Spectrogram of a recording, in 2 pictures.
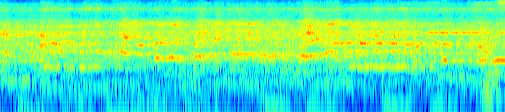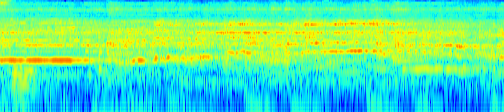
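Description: A woman singing a slow pop ballad live over a backing track, with long held notes, one held for about a second and a half around the middle.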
